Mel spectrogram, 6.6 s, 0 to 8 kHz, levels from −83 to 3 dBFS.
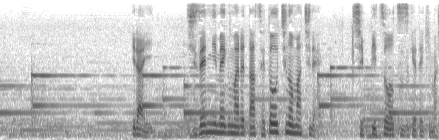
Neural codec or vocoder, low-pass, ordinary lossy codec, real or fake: none; 7.2 kHz; none; real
